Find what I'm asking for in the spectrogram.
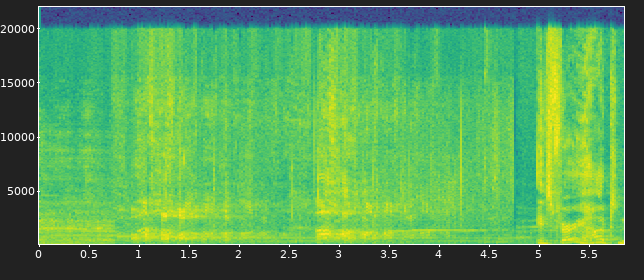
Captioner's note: annoying laughing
